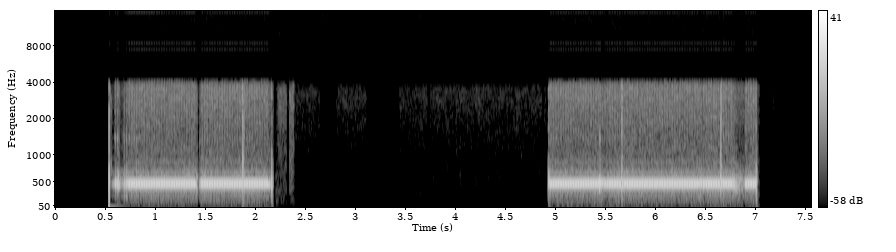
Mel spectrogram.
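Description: An outgoing phone call ringing: two long, steady electronic ringback tones separated by a few seconds of silence, heard clearly and alone with no voices.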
